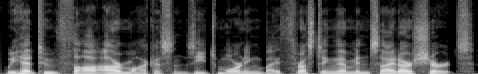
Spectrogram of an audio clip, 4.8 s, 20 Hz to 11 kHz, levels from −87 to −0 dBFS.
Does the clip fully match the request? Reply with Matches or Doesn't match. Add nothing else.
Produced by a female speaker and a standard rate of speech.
Doesn't match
